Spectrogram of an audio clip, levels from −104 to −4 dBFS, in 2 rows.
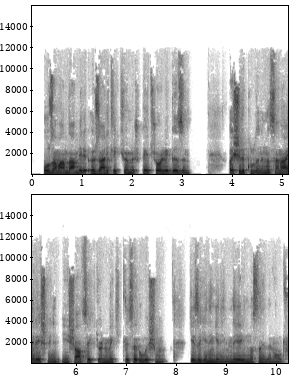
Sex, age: male, 50-69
